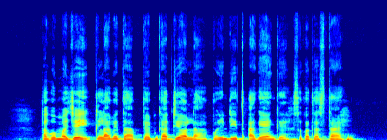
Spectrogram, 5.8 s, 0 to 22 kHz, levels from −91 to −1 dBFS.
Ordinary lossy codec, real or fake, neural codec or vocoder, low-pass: none; real; none; 19.8 kHz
